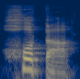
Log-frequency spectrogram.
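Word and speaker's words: jota: next word the j this letter doesn't sound anything like the letter but it's hota hota and i hear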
